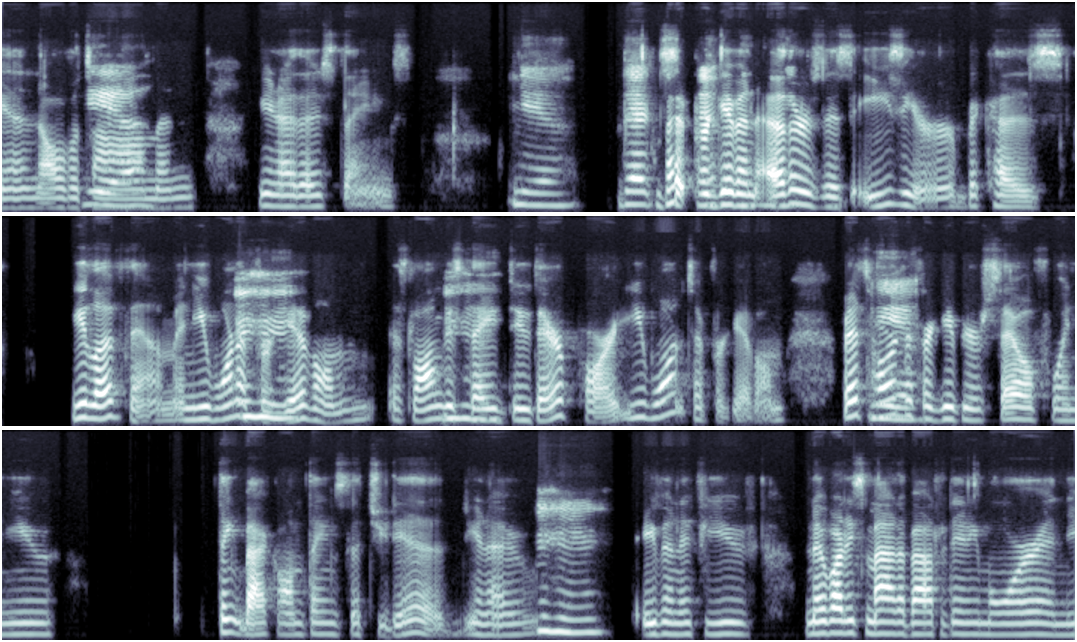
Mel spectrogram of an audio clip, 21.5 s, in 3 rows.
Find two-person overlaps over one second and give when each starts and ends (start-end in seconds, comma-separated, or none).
4.4-5.6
